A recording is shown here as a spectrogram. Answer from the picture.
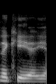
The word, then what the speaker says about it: Nakia: Sorry if I say it wrong, but Nakia, correct? Or Nakia? – It's Nakia, yeah. – Nakia.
